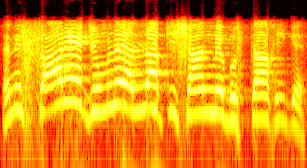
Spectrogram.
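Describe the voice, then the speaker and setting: A man preaches a sermon in a strikingly high voice, exhorting his listeners and pressing them with rhetorical questions. The recording is thin and narrow, like a phone line. He comes from India. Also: lively intonation. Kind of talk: religious sermon. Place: mosque gathering.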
